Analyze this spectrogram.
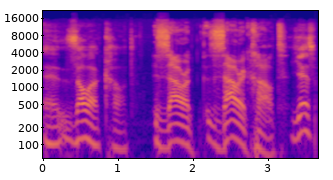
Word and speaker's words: Sauerkraut: you so it's not sarut guys it's Zar exactly the S is like a bit stronger yeah it's very difficult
